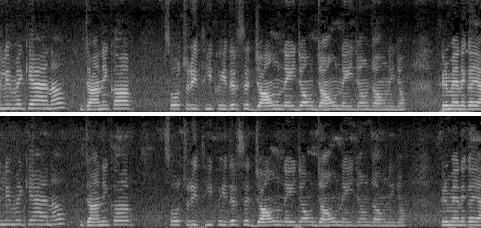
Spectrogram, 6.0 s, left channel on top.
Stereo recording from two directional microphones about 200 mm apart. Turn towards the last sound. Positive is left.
turn(degrees=0)  # may be behind; listen again after turning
